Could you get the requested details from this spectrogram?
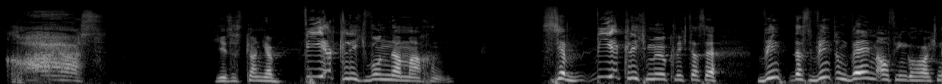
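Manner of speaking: excited, high-pitched wonder, building; stunned first, then rising excitement; amazed realization. Acted. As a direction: marvel as it dawns that miracles are real. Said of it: "dass du guckst und nur noch sagen".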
